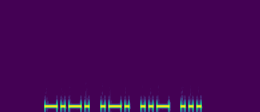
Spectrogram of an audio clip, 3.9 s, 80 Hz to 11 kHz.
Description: Morse code, heard as a keyed tone, about 20 wpm, 700 Hz. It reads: CRUS
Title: Build A Word - 1 Letter At A Time - 3 to 5-Letter Words - 20wpm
